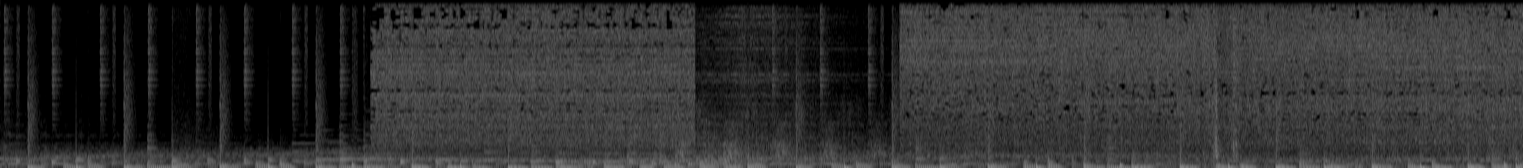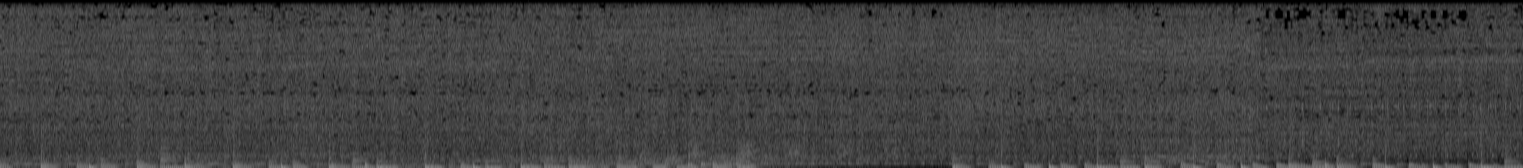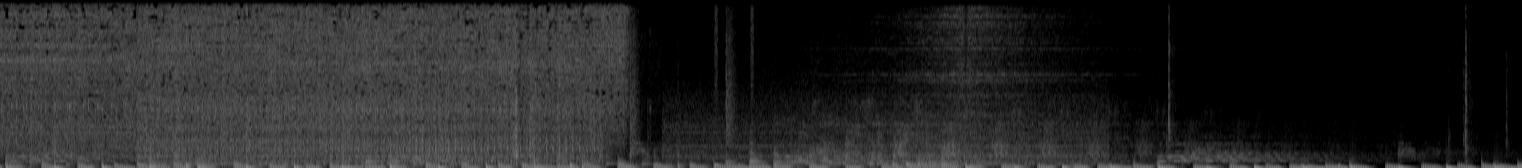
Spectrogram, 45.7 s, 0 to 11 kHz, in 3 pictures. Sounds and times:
Sewing machine: 3.7 - 7.0, 9.0 - 36.8
Sizzle: 3.7 - 7.0, 9.0 - 36.9.

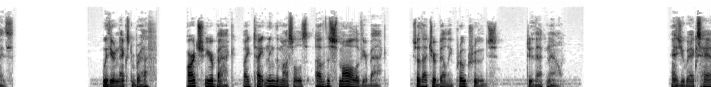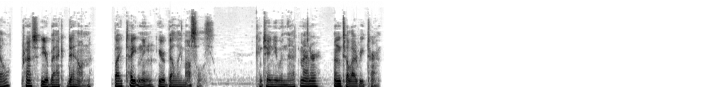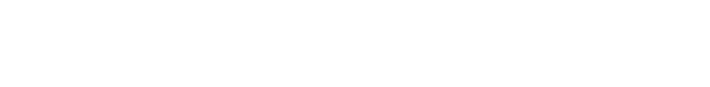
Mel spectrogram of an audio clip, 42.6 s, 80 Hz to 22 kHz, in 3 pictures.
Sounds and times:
Speech: 0.0 - 0.4, 2.0 - 3.2, 3.8 - 11.4, 13.4 - 18.6, 19.4 - 22.0.

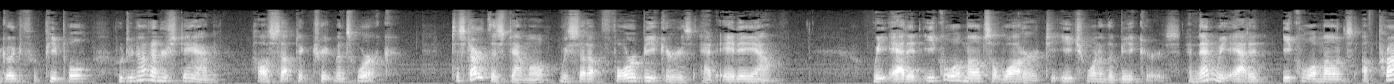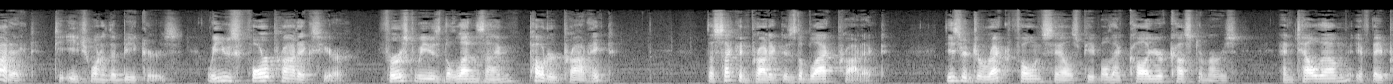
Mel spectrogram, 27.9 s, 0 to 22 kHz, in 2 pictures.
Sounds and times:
Speech: 0.0 - 7.9, 8.7 - 20.2, 21.0 - 27.8.

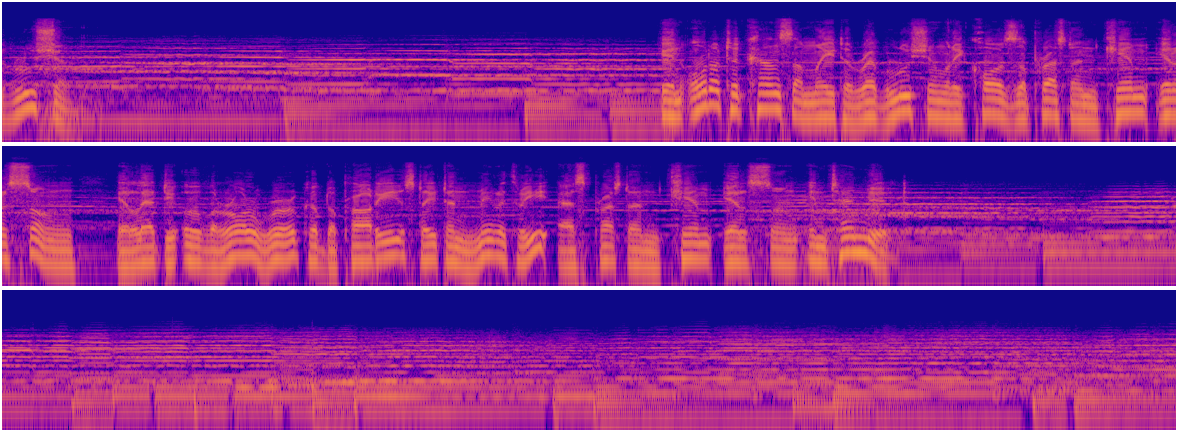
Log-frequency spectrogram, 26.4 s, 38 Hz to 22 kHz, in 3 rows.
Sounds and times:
Speech: 0.0 - 0.6, 5.0 - 15.6
Classical music: 0.0 - 9.2, 13.6 - 26.4.

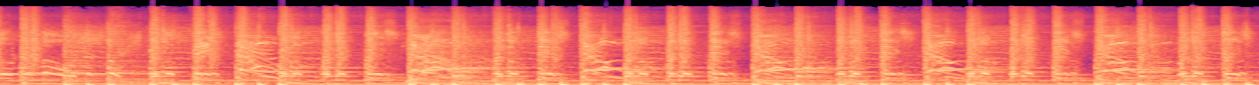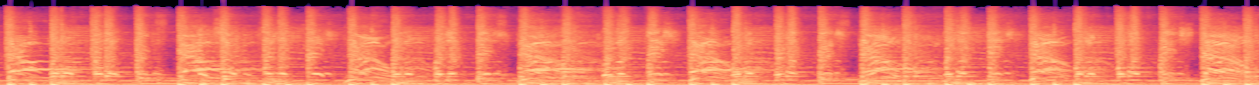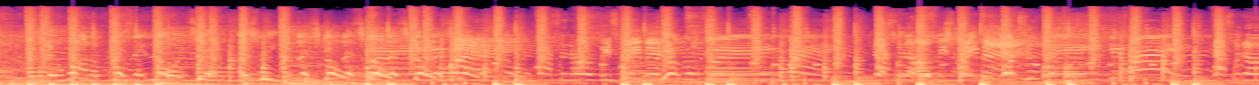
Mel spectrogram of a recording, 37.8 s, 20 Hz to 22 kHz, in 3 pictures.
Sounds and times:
Music: 0.0 - 37.7.

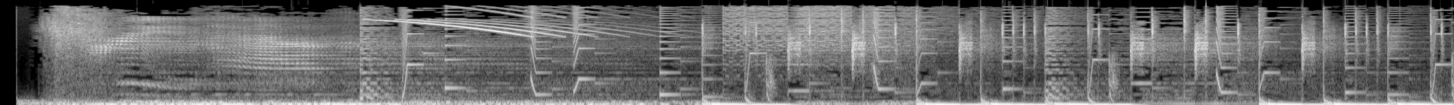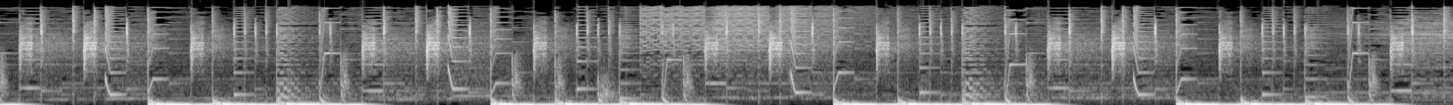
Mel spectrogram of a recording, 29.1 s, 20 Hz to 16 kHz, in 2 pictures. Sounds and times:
Dubstep: 0.2 - 29.0.

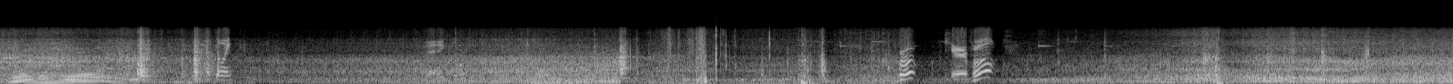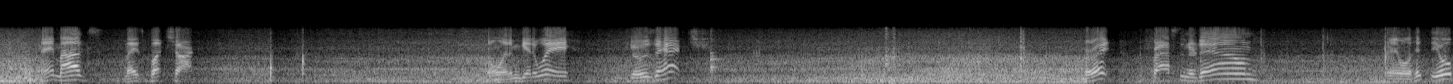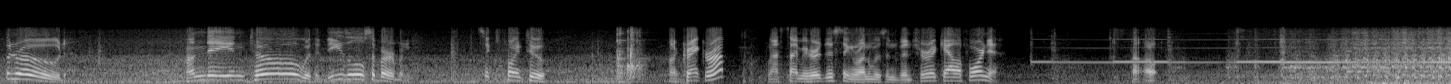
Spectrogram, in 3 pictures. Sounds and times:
Vehicle: 0.0 - 43.5
Speech: 4.2 - 4.6, 9.0 - 10.1, 14.9 - 16.5, 19.4 - 21.6, 25.4 - 27.2, 28.4 - 29.8, 30.9 - 33.2, 33.8 - 34.6, 35.8 - 39.1, 40.4 - 40.7.

